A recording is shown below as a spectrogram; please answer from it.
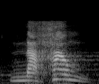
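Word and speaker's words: נחם: La primera palabra que se usó en el Antiguo Testamento es naham. En el hebreo que se escribe nach. La ch en el hebreo se pronuncia como J.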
